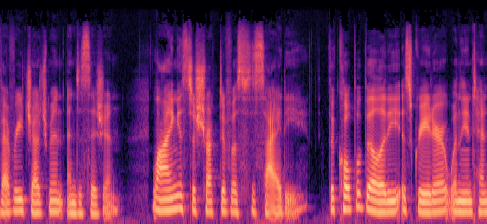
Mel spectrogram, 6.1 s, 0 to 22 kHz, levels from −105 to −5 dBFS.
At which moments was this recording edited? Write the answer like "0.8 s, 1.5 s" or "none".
1.8 s, 4.0 s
